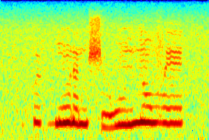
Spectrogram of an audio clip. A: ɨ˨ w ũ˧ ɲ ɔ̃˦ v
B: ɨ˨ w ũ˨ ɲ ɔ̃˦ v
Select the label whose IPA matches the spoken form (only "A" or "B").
A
